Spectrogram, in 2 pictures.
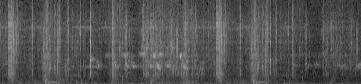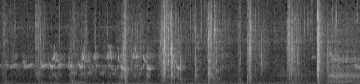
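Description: Small birds chirping in short repeated calls, thickest in the second half, over a low steady rumble, with scattered sharp clicks.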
